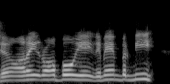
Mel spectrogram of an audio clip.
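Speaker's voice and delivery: high, reedy, really nasally voice. Retelling a former coworker greeting a footballer: imitating a nasal voice. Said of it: "had one of these really nasally voices".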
